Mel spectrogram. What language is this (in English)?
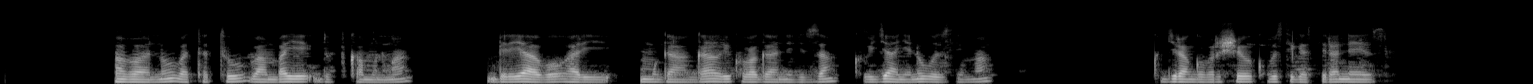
Kinyarwanda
